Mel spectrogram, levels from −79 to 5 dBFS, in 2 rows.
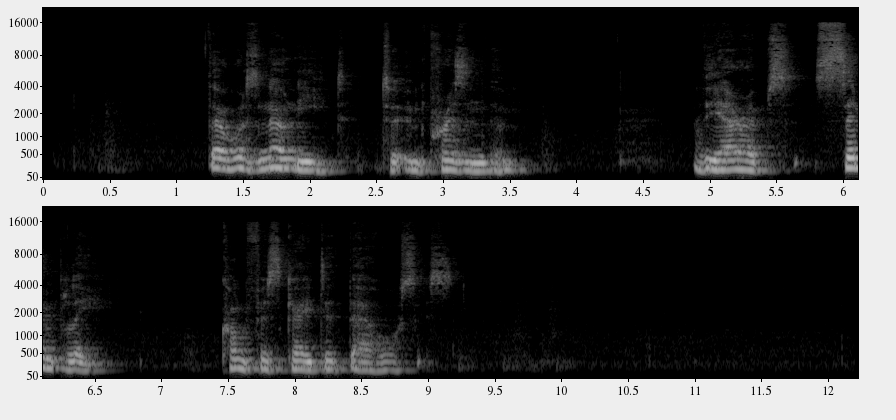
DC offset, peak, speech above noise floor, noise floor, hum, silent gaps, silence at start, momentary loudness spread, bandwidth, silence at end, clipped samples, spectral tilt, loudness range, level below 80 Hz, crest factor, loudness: under 0.1%; -12 dBFS; 37 dB; -68 dBFS; none; none; 1.25 s; 17 LU; 16 kHz; 3.05 s; under 0.1%; -5.5 dB/octave; 9 LU; -80 dBFS; 22 dB; -31 LUFS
